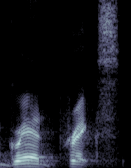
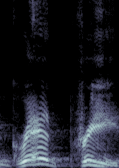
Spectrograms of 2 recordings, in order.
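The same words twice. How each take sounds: First: The final x of Prix is sounded. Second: The final x of Prix is silent. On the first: The speaker calls it wrong. "not the Grand Prix, you idiot" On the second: The speaker calls it right. "It's the Grand Prix"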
